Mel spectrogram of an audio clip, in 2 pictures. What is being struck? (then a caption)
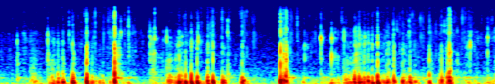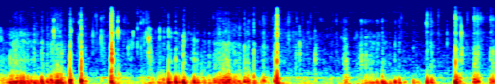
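Bar of soap cut with a utility knife. A utility knife blade carves thin slices off a solid pink bar of soap, scraping the slices away. Soft, low scraping swells mix with many quick, sharp clicks and ticks across the clip, with faint bright crackle above.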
